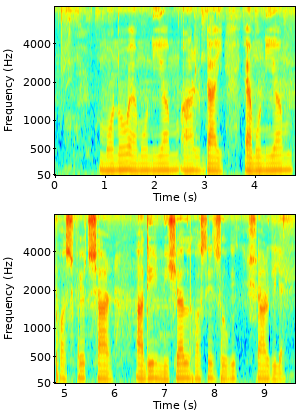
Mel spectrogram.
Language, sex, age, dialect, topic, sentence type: Bengali, male, 18-24, Rajbangshi, agriculture, statement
